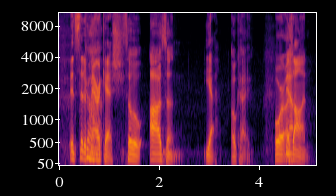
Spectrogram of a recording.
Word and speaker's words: Azan: We've been corrected that she just says his name wrong. It's Azan. Azan is his name.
